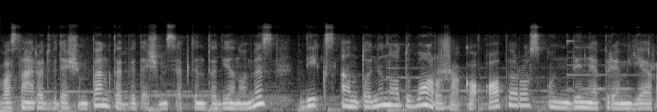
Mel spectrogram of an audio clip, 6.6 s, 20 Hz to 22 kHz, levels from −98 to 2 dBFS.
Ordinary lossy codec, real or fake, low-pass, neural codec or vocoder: Opus, 32 kbps; real; 7.2 kHz; none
